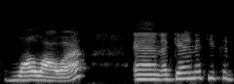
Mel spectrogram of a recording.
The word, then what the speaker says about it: Gualala: name gualala so i pronounce it but it's pronounced walawa and again if you could go to that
